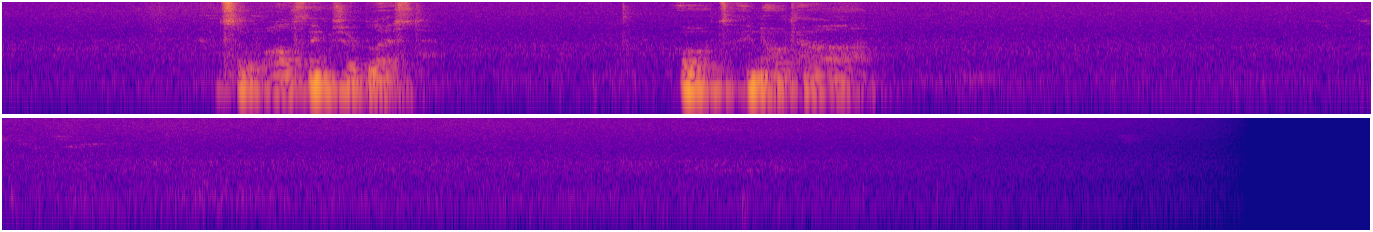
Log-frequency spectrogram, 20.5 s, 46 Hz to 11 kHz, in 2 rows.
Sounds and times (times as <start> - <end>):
Speech: 1.5 - 3.3, 5.0 - 6.6.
